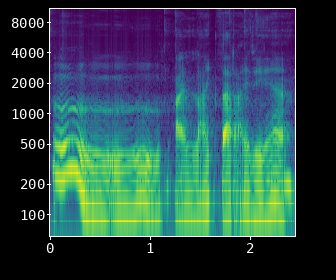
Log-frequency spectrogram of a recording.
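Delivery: very deep, swooping, lingering creepy voice. Planning a railway layout, reacting to an idea in a creepy voice. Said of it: "I said in a not at all creepy voice".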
